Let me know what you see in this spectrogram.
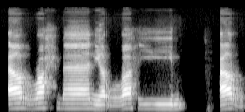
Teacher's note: Ro ketika dia fathah tebal. Tapi hati-hati a-nya, jangan ikut-ikutan or, jangan or.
